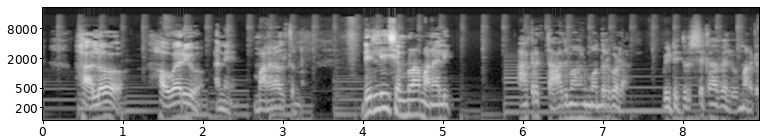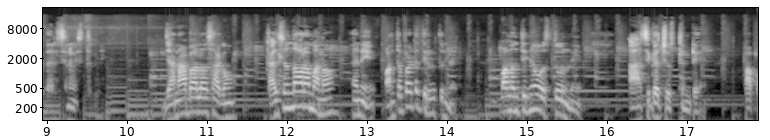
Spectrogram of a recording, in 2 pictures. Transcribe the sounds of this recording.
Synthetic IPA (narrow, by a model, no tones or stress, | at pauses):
hɐloːhɐwːɐɾjuɐnḭ | mɐnɐʋeːɭt̪unːɐ̰m | ɖilːiːʃimlaːmɐnɐli | a̰ːkɐɾɐki̥t̪aːd͡ʒɐmaːɦulmond̪ɐɾɐkuːɽa̰ːʋiːʈid̪ɾuʃjɐkaːʋelumɐnɐkud̪ɐ̰ɾsɐnɐmist̪und̪i | d͡ʒɐnaːbaːloːsaːɡɐm | kɐlisind̪ɔːɾaːmɐnɐmɐnipɐnt̪ɐpaːʈɐt̪̬iɾuɡut̪und̪emɐnɐmt̪injeːʋɐst̪uʋulni | aːsiɡaːt͡ʃuːst̪uɳʈe̞̰ː | paːpɐ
